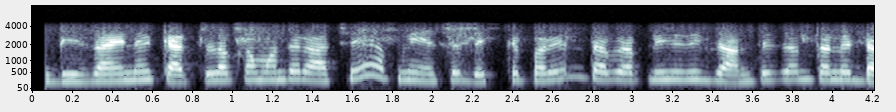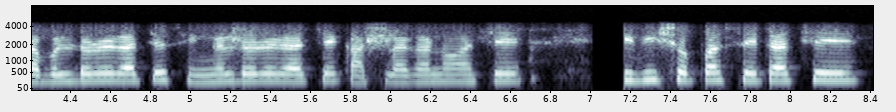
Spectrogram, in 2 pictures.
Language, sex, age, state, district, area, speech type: Bengali, female, 60+, West Bengal, Purba Bardhaman, urban, conversation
